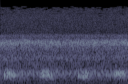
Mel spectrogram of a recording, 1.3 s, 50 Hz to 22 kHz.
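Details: Fetal heartbeat on a home Doppler at 11 weeks 4 days of pregnancy, heard as rapid, regular whooshing pulses; readings were 174 and later 145–159 beats a minute, after about 180 on an earlier ultrasound.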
